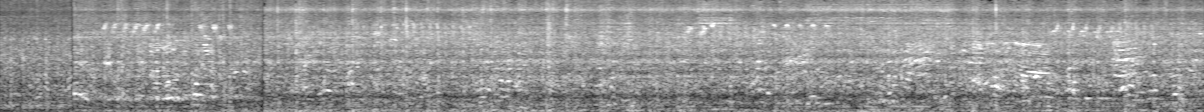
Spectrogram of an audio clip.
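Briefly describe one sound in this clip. A truck engine rumbles steadily nearby.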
